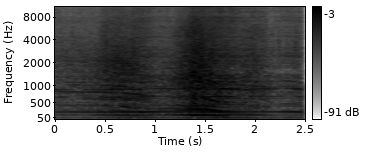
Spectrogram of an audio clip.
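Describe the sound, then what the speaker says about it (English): Mazda RX-7 engine in the racing game Need for Speed Undercover, a quiet steady hum that swells to a brief louder rev in the middle before settling, heard alone. "I like how the car's engine sound is like super quiet compared to everything else."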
